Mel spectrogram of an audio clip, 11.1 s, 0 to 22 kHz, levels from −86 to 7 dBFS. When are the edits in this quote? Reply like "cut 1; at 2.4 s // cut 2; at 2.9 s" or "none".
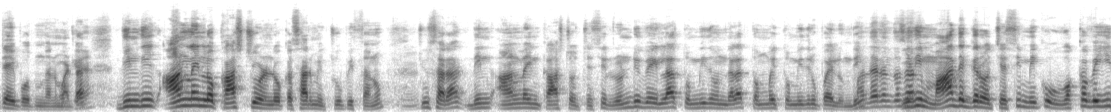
none

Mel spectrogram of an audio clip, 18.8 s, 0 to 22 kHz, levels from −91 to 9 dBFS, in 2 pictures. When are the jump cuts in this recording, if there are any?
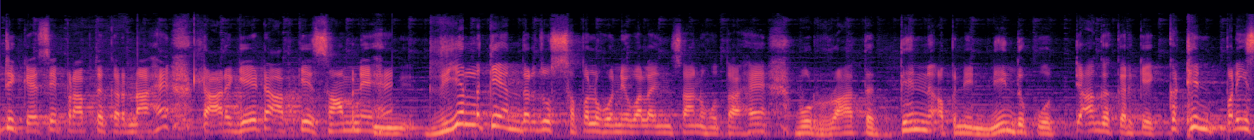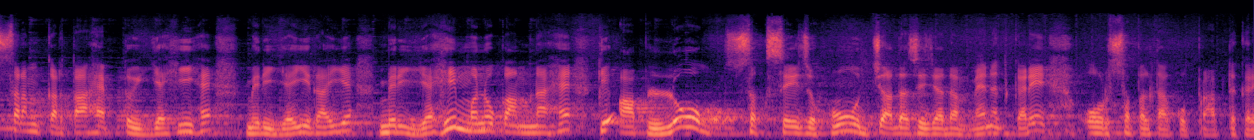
cut 1; at 2.8 s // cut 2; at 10.3 s

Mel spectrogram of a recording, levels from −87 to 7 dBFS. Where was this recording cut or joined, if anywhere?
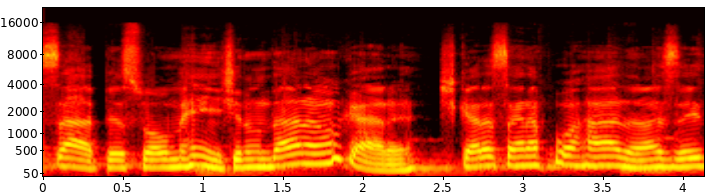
none

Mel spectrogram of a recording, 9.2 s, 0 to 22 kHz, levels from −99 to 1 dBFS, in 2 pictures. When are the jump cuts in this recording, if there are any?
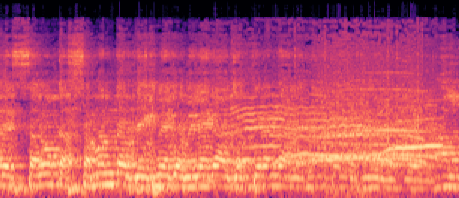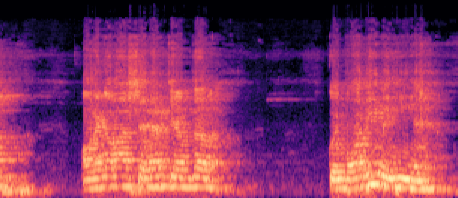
cut 1; at 4.4 s

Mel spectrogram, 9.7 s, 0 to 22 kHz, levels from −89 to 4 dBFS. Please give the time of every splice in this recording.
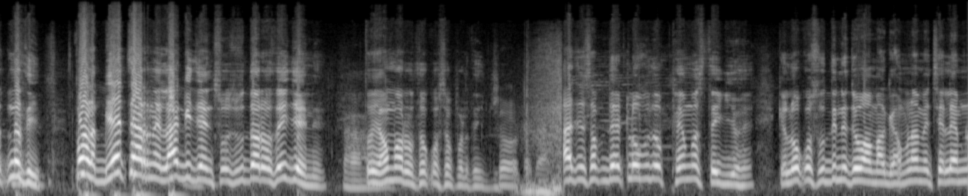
cut 1; at 5.6 s

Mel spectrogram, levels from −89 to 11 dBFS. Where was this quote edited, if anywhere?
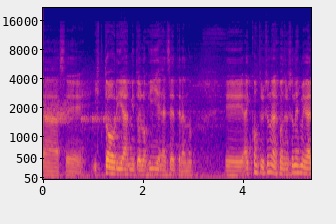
cut 1; at 2.7 s

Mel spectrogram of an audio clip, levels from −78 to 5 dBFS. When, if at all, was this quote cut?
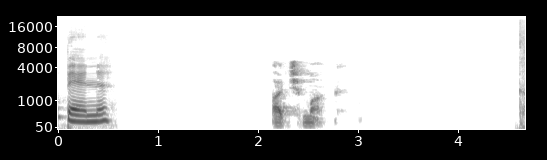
none

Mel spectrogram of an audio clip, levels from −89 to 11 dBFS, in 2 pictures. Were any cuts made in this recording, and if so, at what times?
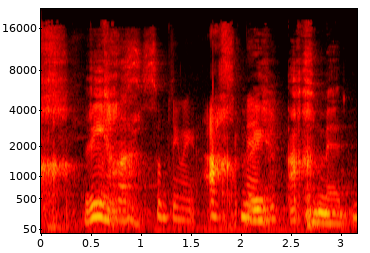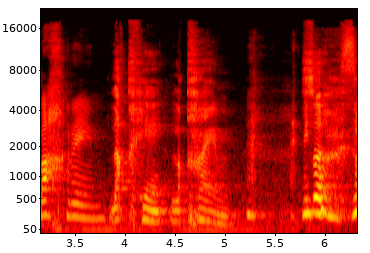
none

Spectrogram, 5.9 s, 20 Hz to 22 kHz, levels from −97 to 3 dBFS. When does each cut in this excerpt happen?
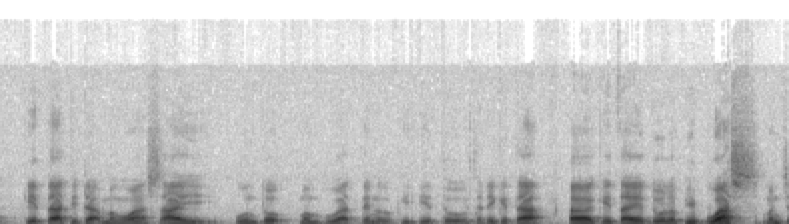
cut 1; at 4.1 s

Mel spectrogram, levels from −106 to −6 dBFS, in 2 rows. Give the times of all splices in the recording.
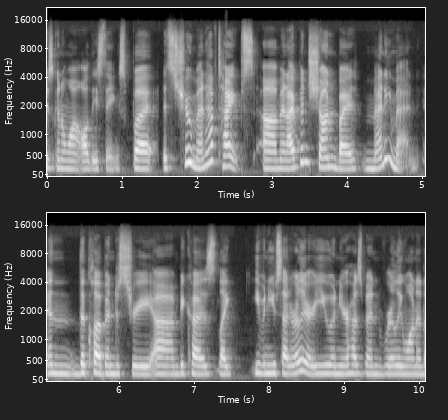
cut 1; at 1.5 s

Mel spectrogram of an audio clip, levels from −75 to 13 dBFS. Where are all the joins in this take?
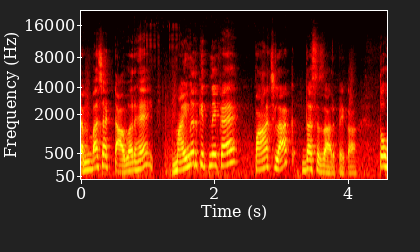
cut 1; at 1.1 s

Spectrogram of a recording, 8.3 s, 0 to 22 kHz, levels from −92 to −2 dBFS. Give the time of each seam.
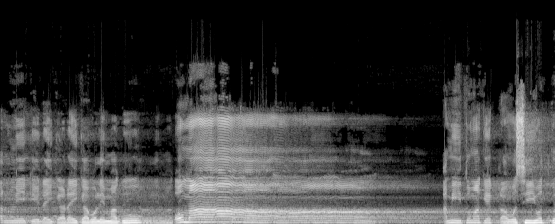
cut 1; at 2.5 s

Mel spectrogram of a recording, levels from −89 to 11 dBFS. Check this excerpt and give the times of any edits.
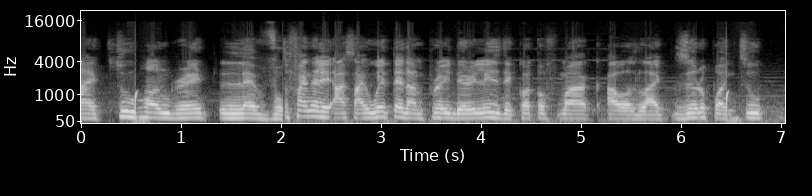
cut 1; at 2.1 s

